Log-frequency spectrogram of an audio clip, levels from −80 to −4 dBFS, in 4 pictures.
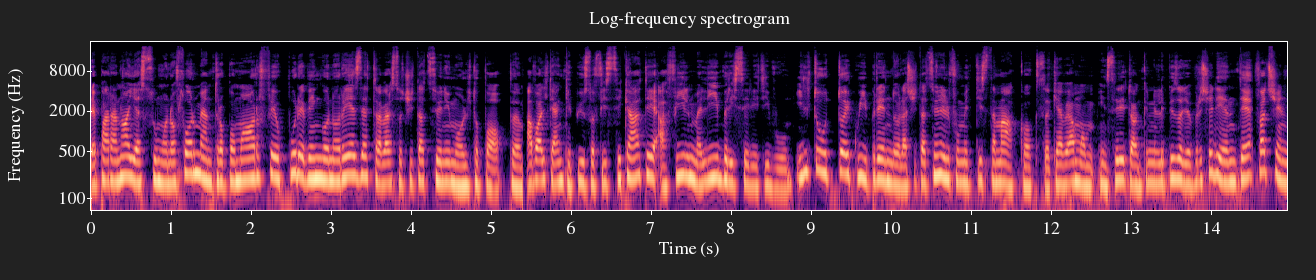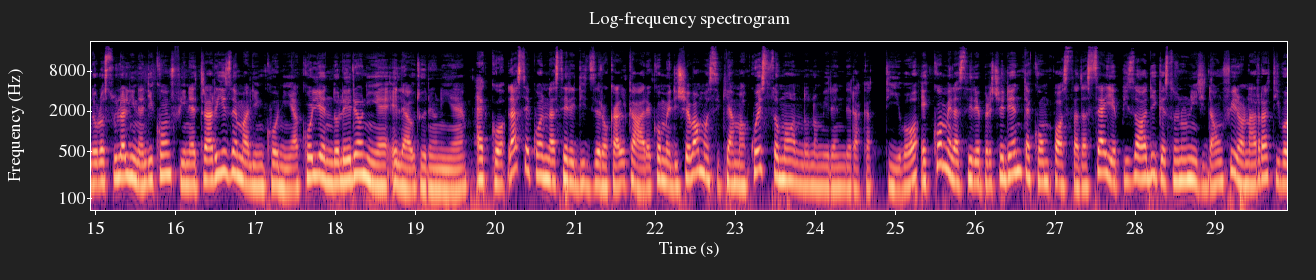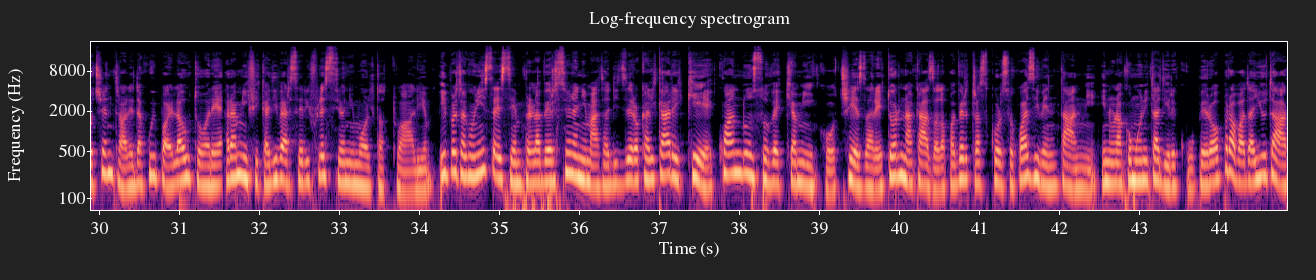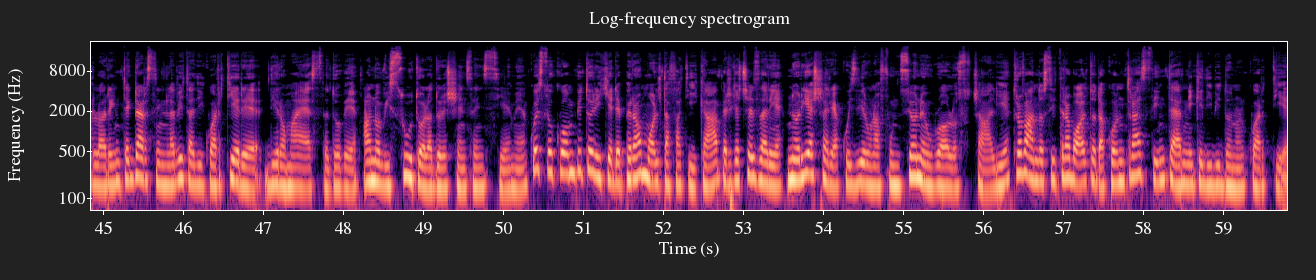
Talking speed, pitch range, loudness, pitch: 170 wpm, 160-200 Hz, -19 LUFS, 175 Hz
